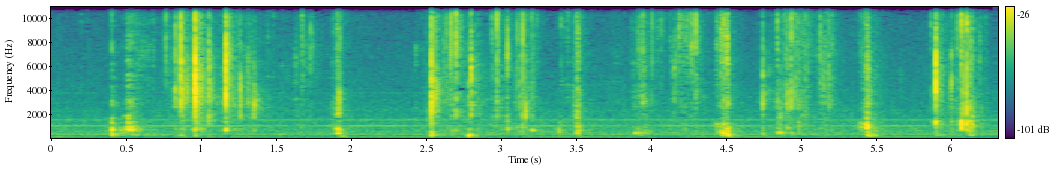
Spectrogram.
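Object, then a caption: Crunchy bubbly slime scraped with a plastic knife. A yellow plastic knife blade scrapes and presses into teal, bubbly, crunchy slime. It makes quiet, bright crackling and popping crunches in irregular bursts, each dying away almost at once.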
